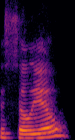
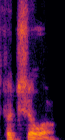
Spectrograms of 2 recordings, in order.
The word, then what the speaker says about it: Facilio: Facilio. did I pronounce that correctly? Close enough. It's Facillo.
